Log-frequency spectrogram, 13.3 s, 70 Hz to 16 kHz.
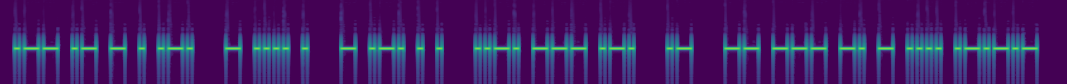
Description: Morse code, heard as a keyed tone, about 20 wpm, 700 Hz. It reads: WATER THE TREE FOR A MONTH.
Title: Easy Phrases 20wpm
